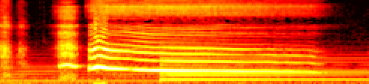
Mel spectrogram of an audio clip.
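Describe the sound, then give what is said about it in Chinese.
A short sobbing gasp, then a loud, drawn-out wailing cry that breaks in high, slides downward and holds for about two seconds before trailing off. A person is imitating the storybook character Botitu (波提图) bursting into tears. “只不过这时候的波提图再也忍不住了，他放声大哭。”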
